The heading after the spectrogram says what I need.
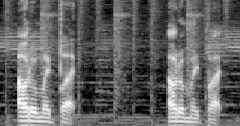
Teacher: The phrase out of is commonly reduced to just outa. So what we hear is out of my butt.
